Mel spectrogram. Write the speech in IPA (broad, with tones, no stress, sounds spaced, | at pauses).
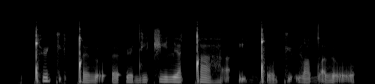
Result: ǃʰ ʏ˦ kʲ ə̰˨ ǃ ə˨ ð o̰˨ ʔ ə˨ ʔ ʏ˦˨ d i˦ t͡ʃ i˦ lʲ a˦ ǃ a˦˨ ɦ a̰˦ ʔ ḭ˦ ǃʼ o˨ kʲ o̰˦ lʲ ə˨ dˤ ə̰˦˨ ð o̰˦˨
